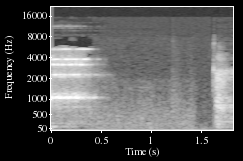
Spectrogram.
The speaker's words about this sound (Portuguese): Quer atender aí o telefone? Tá, tranquilo. É, é o interfone aqui.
